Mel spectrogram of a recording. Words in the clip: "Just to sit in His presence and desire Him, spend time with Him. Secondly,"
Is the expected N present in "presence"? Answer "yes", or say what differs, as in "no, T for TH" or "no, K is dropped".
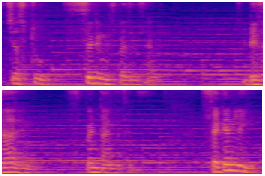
no, N is dropped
